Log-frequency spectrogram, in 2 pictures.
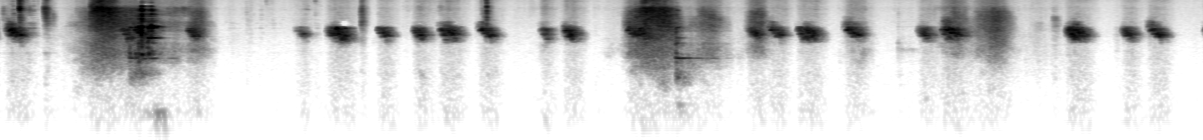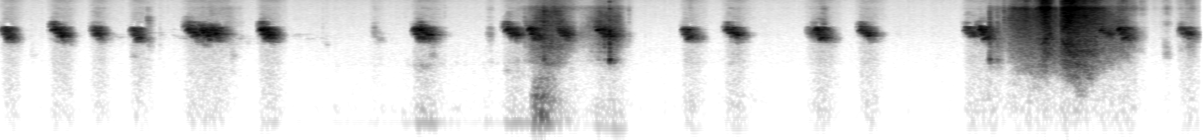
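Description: A small bird chirping repeatedly, short high notes two or three a second in runs with short pauses between. A few brief soft swishes are heard between the chirps, about a second in, around seven seconds, around seventeen seconds and near the end.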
